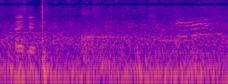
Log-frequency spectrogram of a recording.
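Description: Players' voices calling out briefly during a grass volleyball game, with a single sharp smack about half a second in. A short, rising high-pitched call comes near the end. Steady wind rumbles on the microphone throughout.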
